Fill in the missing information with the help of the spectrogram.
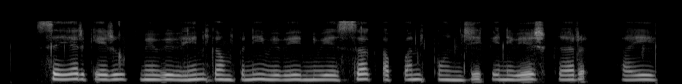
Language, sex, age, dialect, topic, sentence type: Magahi, female, 46-50, Central/Standard, banking, statement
